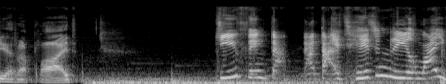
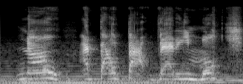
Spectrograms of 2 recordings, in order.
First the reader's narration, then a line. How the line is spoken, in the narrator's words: his mother snarled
